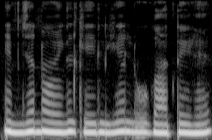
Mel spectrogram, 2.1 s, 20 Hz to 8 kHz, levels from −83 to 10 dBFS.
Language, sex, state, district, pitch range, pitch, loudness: Hindi, female, Goa, North and South Goa, 190-205 Hz, 195 Hz, -10 LUFS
